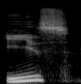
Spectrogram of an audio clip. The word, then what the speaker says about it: Ys: Now NIS America and developer Non Falcom will release uh Ease that's spelled YS Ease10 Proud Nordics in just a few days.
